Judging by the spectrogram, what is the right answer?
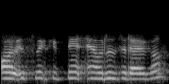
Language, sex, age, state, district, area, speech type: Hindi, female, 18-30, Uttar Pradesh, Ghazipur, rural, conversation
